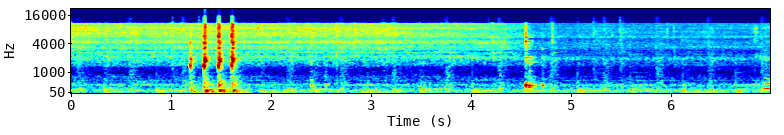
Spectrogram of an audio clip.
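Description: Vegetables sizzling in a frying pan, with a quick run of four clicks about a second in. A clack about four and a half seconds in comes as a lid goes onto the pan, and after it the sizzling is quieter.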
